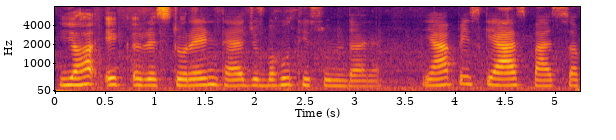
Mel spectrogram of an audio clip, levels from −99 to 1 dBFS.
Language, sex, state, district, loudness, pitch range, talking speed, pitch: Hindi, female, Bihar, West Champaran, -17 LUFS, 205-235 Hz, 160 wpm, 220 Hz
